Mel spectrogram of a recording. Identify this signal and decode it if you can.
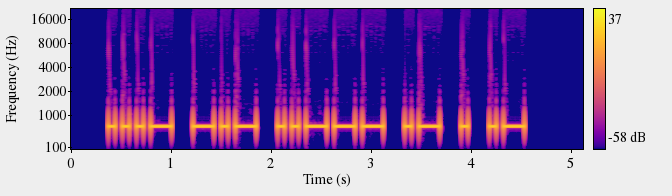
Morse code, heard as a keyed tone, about 17 wpm, 700 Hz. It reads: VK2AEA
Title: DXCC-100 Call Signs - 6 Characters - Repeated 2x - 17wpm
